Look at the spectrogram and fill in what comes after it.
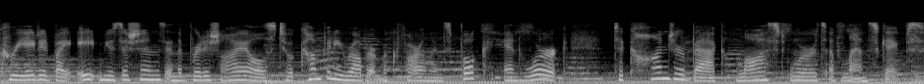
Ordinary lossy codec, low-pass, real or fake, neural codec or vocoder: MP3, 64 kbps; 7.2 kHz; real; none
